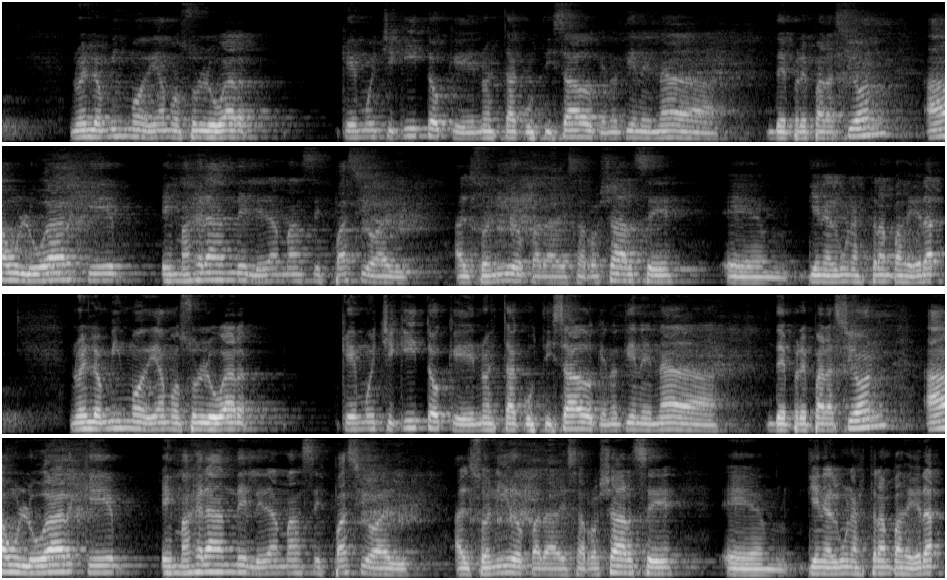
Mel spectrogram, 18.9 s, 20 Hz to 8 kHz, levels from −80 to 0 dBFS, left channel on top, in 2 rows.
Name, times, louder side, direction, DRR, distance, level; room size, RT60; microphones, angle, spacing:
voice 1, 0.7-2.5 3.4-7.2 7.7-10.6 11.0-13.5 14.0-16.1 16.6-18.7, right 3 dB, 80° right, 8 dB, 1.0 m, -21 dB
sound 1, 5.8-15.4, right 3 dB, 60° right, 7.4 m, -46 dB
29.5 x 14.5 x 8.7 m, 1.1 s
head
